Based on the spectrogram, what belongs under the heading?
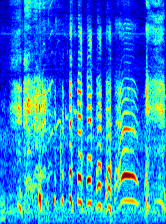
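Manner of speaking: long, high peal of giggles; real laugh. Real, not acted. Host delighted by an actress's impression, laughing. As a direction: keep laughing helplessly for a few seconds.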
